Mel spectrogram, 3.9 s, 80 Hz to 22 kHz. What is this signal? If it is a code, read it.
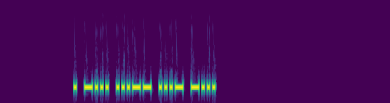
Morse code, heard as a keyed tone, about 46 wpm, 700 Hz. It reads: EB3VB
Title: DXCC-100 Call Signs - 5 Characters - 45wpm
